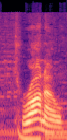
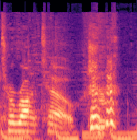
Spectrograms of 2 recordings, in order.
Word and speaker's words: Toronto: Actually, Torontonians don't pronounce it that way. It's Toronto, not Toronto.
